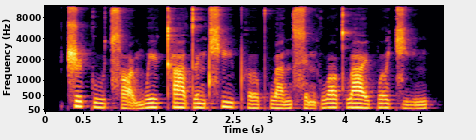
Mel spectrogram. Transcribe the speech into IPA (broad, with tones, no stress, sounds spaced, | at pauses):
ʈ͡ʂ ɻ̩˦ k u˨˦ t͡sʰ ɑ̰˨˩ ʊ̯ m w e˥˨ ɪ̯ kʰ ä˥˨ t̪ ə˥˨ n t͡ɕʰ i˥˨ pʰ ɤ˨˦ pʰ w a˨˦ n s ə̰˨˩ n k w ɔ˥˨ t̪ʰ w a˥˨ ɪ̯ p ɤ˦ t͡ɕ i˨˦ n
